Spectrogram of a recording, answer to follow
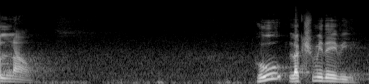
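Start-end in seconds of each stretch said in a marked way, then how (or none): none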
